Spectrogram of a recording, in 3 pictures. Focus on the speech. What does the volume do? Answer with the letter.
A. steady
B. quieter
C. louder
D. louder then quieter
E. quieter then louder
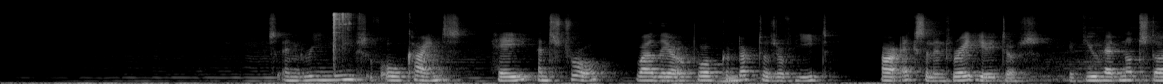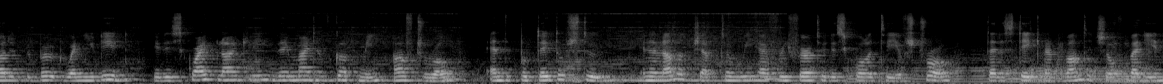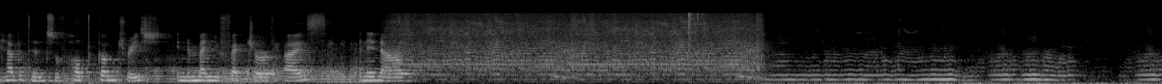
A.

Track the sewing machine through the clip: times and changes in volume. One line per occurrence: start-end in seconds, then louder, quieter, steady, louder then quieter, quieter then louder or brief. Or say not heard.
not heard.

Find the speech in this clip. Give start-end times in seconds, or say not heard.
2.7-27.3.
